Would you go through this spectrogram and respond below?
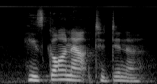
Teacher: have a look at this sentence he's gone out to dinner we stress he gone out and dinner the two is unstressed when we link out which is stressed · We stress he's, gone, out, and dinner. The two is unstressed. When we link out, which is stressed, and to, which is unstressed, the final t sound in out is held slightly longer.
